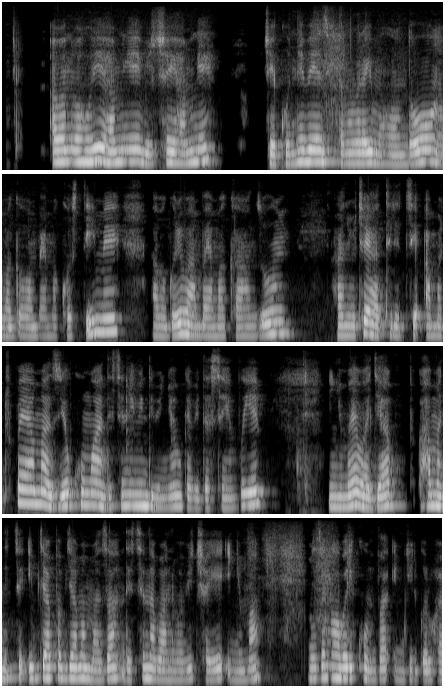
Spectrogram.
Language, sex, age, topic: Kinyarwanda, female, 18-24, government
